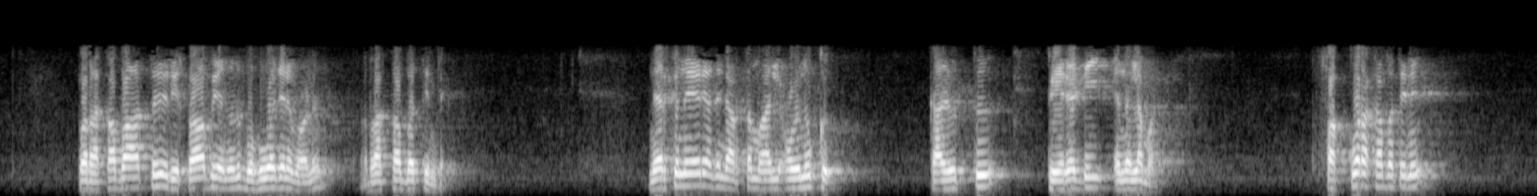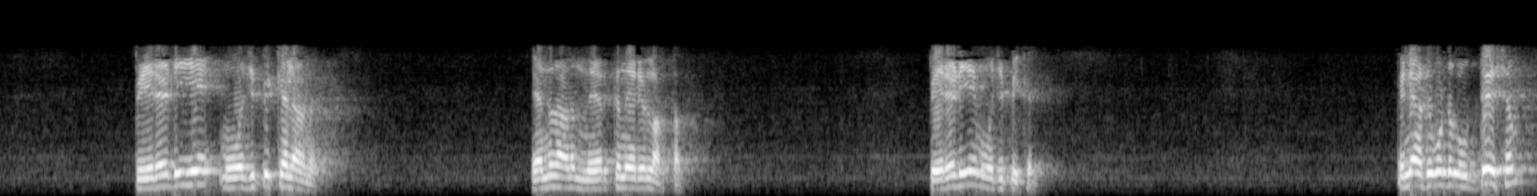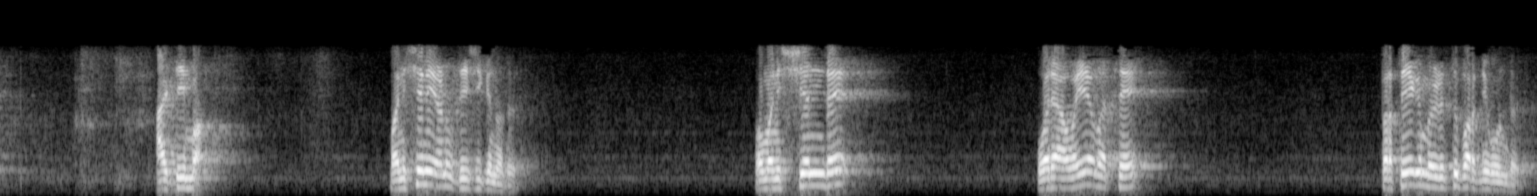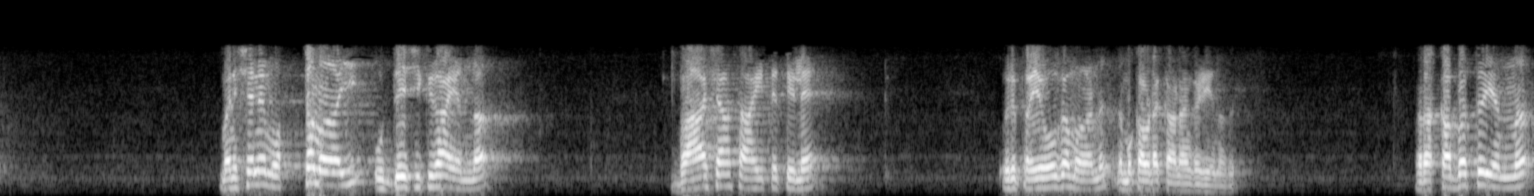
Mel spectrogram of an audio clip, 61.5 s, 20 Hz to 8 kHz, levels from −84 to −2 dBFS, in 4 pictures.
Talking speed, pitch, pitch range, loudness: 45 wpm, 160 Hz, 140-200 Hz, -11 LUFS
